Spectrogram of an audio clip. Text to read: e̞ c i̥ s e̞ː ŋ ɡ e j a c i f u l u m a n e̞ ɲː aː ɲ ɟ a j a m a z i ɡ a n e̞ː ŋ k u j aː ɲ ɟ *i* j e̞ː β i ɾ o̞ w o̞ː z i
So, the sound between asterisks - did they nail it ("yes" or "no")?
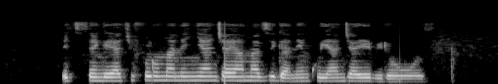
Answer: no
